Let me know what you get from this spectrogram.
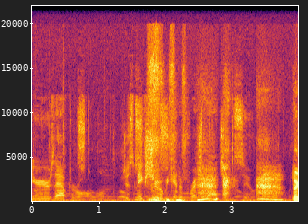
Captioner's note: giggles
